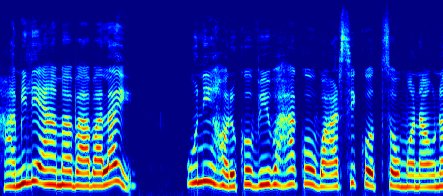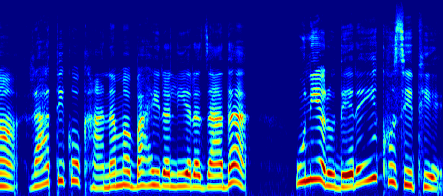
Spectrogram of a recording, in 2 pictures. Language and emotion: Nepali, happy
